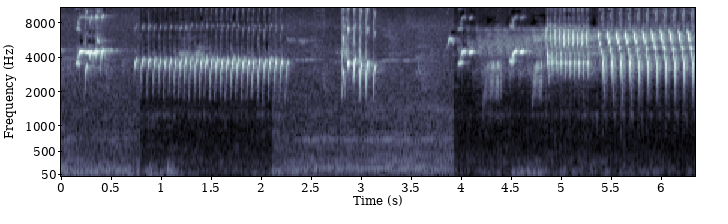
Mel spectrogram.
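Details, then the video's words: Actively singing canary, played as a lure to prompt canaries to sing: bursts of fast, even, high trills broken by short pauses and scattered sharp notes, with low background noise. "Pancingan Suara Burung Kenari Gacor || Ampuh Rangsang Kenari Cepat Bunyi"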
